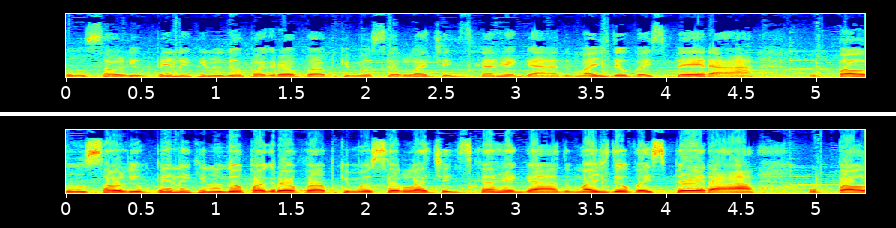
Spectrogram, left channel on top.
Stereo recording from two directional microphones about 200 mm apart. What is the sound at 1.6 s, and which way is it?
Speech, 25° right (ahead or behind).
